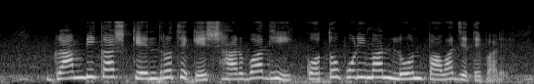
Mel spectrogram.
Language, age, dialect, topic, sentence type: Bengali, 41-45, Standard Colloquial, banking, question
